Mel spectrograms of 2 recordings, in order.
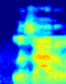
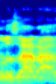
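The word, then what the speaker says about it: Lozada: paula um evelyn lazar lozado i'm pretty sure it's lozado i'm pretty sure it's not lazada so zado if i said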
